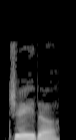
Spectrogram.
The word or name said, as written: jaeda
